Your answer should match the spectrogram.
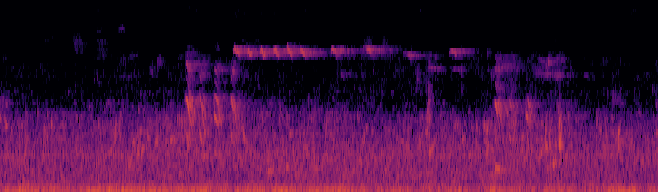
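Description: Small birds calling over a steady low outdoor background noise. There is a burst of quick falling chirps about two seconds in, then a run of high, thin repeated notes, and more chirps near the end.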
